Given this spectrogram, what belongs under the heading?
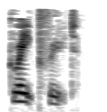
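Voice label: "grapefruit", British; Flora and fauna, agriculture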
